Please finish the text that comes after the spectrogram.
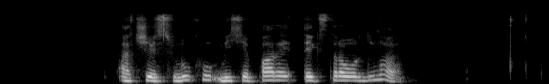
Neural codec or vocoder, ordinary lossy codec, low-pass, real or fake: codec, 24 kHz, 0.9 kbps, WavTokenizer, medium speech release version 1; Opus, 32 kbps; 10.8 kHz; fake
